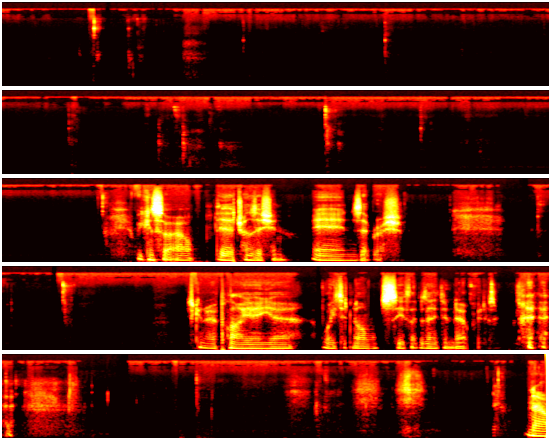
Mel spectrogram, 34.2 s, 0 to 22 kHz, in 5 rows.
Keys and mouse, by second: 1.1-1.4 alt+drag, 1.5 3, 1.8-3.6 drag, 4.5-6.0 drag, 7.7 alt+click, 8.8 4, 9.3 e, 9.8 click, 10.7 w, 12.0-12.6 drag, 13.2-14.7 drag, 14.8-17.3 alt+drag, 18.6 alt+right drag, 18.8-19.4 alt+drag, 19.5 alt+right drag, 19.7-20.2 alt+drag, 21.1 q, 25.0-25.7 alt+drag, 26.1 ctrl+z, 26.6 drag, 26.9 middle drag, 27.0 right click, 27.2 right click, 27.5-28.1 drag, 28.3 click, 31.3 alt+right drag, 31.4 alt+drag, 31.7 alt+middle drag, 31.9 alt+right drag, 32.1 alt+click, 32.7 alt+middle drag, 32.9 alt+right drag.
